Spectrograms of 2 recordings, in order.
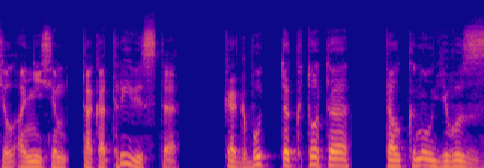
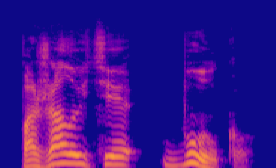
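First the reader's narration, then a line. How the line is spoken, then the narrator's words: Slow. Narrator (Russian): медленно проговорил Иван Афанасьич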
